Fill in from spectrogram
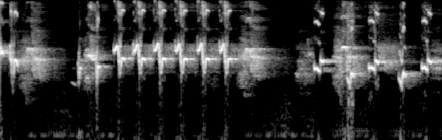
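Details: Black-winged myna pouring out an energetic fill-in song for luring and training birds: a fast chain of bright chirps with a slight upward flick, pausing briefly before lower whistled notes and further chirps.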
